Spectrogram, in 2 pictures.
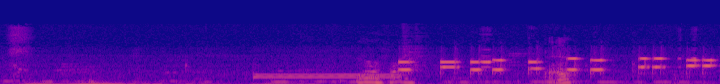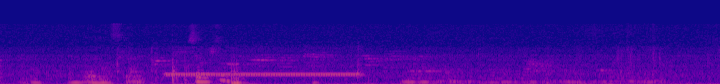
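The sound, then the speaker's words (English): Telephone tones sound under people talking: a short steady tone, then a quick series of touch-tone dialing beeps, and later another longer steady tone, all fairly faint. “That's the phone.”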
